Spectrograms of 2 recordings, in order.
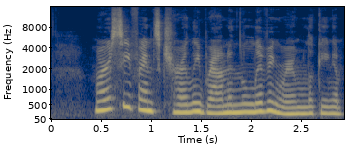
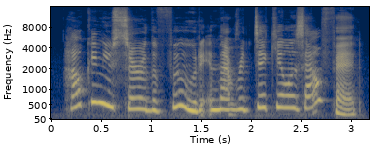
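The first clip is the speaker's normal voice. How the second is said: a mild scold, pitched higher; 8 semitones higher than usual. A narrator's reading. Boy scolding his dog over a silly outfit, mild scold. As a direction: tell off the dog, lightly voiced. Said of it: "he scolds Snoopy".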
